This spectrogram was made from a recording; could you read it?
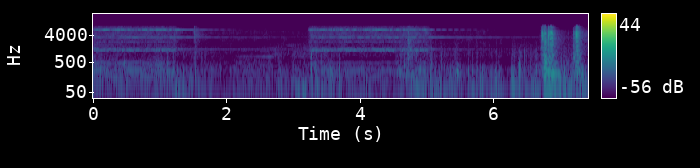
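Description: A doorbell rings twice in loud, steady bursts of a second or two each, with a pause between, as police call at a man's door, followed by a couple of sharp clicks or clacks near the end. No talking.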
